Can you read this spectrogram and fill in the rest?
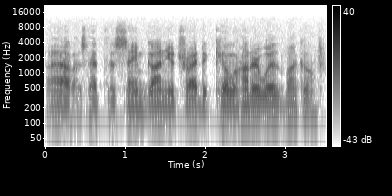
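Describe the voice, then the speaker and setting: A man playing a calm, tough western marshal in a 1950s radio drama, speaking in a laconic, authoritative way. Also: lowish voice, moderate pace, lightly acted. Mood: cool, firm. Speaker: radio actor. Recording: noisy, humming 1950s radio recording.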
